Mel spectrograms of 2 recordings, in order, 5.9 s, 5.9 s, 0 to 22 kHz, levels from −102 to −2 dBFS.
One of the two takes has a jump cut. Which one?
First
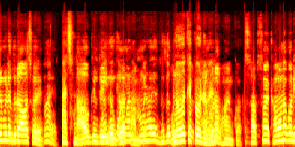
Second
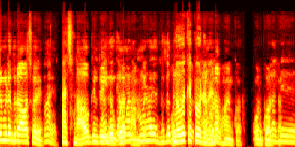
first; 1 cut; at 5.0 s

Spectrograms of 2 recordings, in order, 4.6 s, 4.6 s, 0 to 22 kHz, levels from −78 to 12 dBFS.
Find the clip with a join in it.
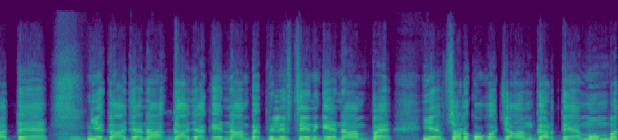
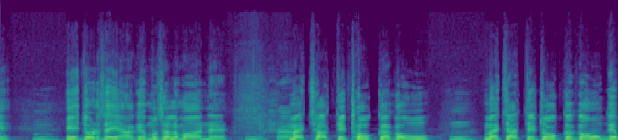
second; 1 cut; at 2.0 s

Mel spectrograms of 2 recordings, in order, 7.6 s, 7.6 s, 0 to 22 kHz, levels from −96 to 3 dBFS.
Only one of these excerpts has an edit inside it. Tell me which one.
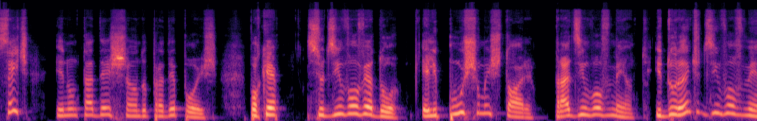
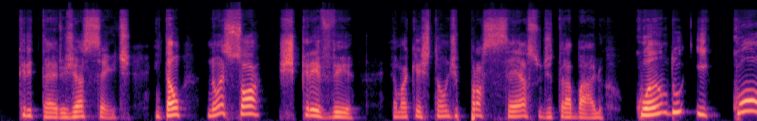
first; 4 cuts; at 3.0 s, 4.1 s, 5.4 s, 6.4 s

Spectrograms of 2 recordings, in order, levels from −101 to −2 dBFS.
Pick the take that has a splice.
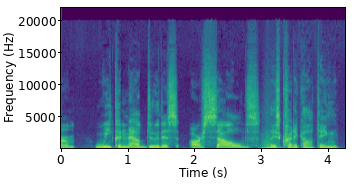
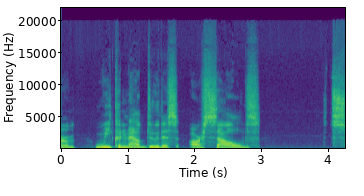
first; 1 cut; at 3.1 s

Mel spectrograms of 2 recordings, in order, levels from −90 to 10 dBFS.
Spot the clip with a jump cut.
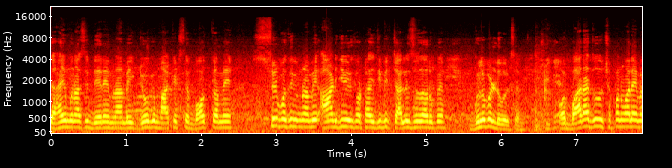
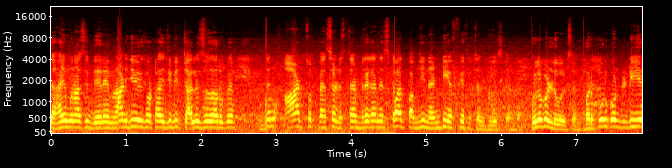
second; 5 cuts; at 0.9 s, 2.8 s, 4.6 s, 6.2 s, 7.0 s

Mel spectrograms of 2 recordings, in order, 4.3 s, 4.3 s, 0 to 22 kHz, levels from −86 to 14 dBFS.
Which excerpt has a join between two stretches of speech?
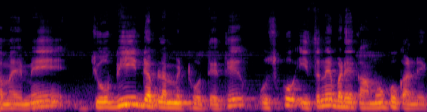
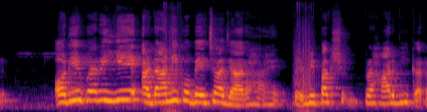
second; 1 cut; at 2.9 s

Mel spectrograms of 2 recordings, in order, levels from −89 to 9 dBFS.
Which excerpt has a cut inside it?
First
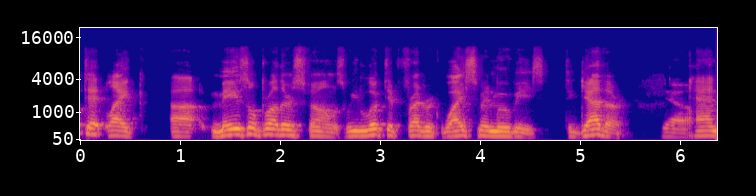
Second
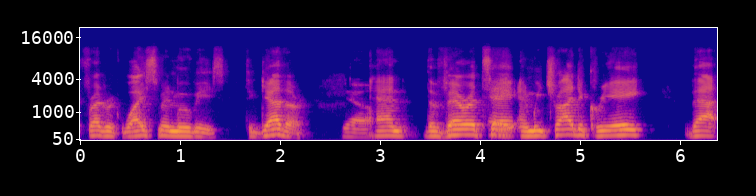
second; 1 cut; at 4.2 s

